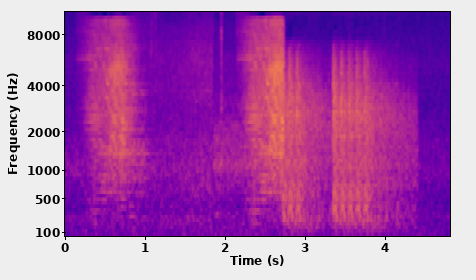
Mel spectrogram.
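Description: Close, rapid bursts of automatic gunfire ring out in a tense hospital standoff, with a short volley, a pause, then longer rattling strings of shots.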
